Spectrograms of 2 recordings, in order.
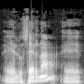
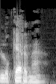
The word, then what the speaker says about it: lucerna: Lucerna, como supongo que muchos sabréis, lo digo así, pero realmente tiene que decir lucerna, que es como se pronunciaría en latín. No existe el sonido de C delante de la E, siempre sería K.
